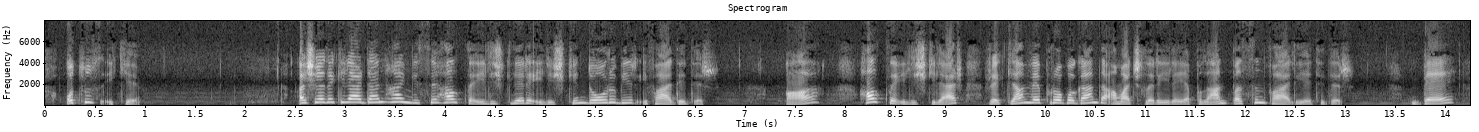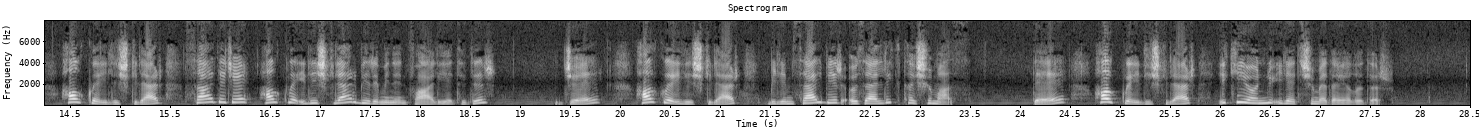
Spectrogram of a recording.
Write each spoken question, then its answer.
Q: Aşağıdakilerden hangisi halkla ilişkilere ilişkin doğru bir ifadedir?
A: Doğru cevap D. Halkla ilişkiler iki yönlü iletişime dayalıdır.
